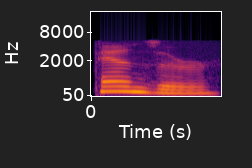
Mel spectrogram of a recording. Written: panzer

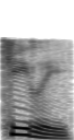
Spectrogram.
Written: chelae

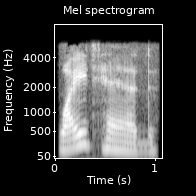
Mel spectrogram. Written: whitehead

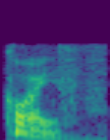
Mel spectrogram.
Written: coif

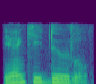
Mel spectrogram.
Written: Yankee-Doodle

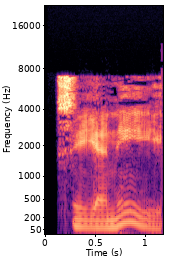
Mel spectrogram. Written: sienese

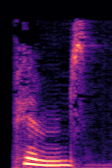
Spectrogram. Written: pimms

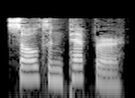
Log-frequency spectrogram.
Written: salt and pepper

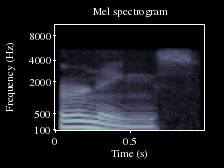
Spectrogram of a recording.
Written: earnings

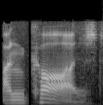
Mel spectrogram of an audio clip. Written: uncaused

